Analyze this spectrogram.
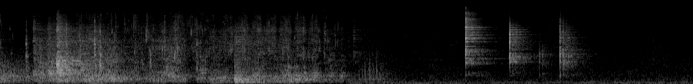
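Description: Liquid pouring for a few seconds, then three short ringing clinks of tableware about half a second apart.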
